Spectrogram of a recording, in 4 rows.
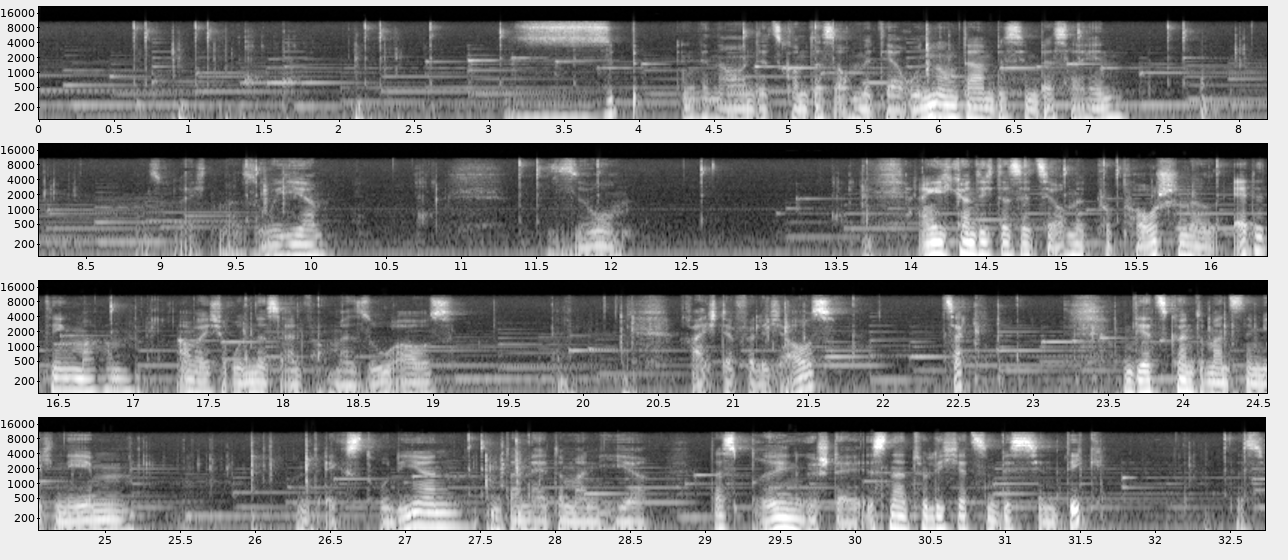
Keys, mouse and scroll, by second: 0.3-1.6 drag, 1.2-3.0 right drag, 1.3 middle click, 2.6 click, 4.1-5.2 drag, 5.4-7.0 right drag, 5.9 x, 8.3-9.3 right drag, 8.3 g, 9.6-11.6 drag, 9.6 a, 11.4 middle click, 11.4-13.1 right drag, 11.8-13.6 drag, 13.6-16.0 middle drag, 14.7-17.2 drag, 15.2-17.2 right drag, 17.0 a, 17.2 middle click, 17.3 click, 17.7 middle click, 20.2 KP_1, 21.3 Tab, 22.0-23.2 middle drag, 22.6 Tab, 23.4 Tab, 24.3 Tab, 25.1 a, 25.6 e, 27.6-29.3 drag, 27.6 a, 27.7 Tab, 28.1-30.4 middle drag, 31.2-32.4 middle drag, 31.5 Tab, 32.4 right click.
